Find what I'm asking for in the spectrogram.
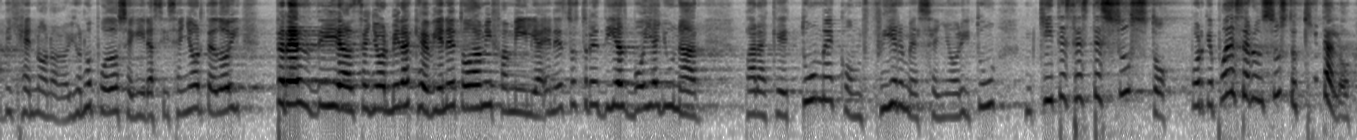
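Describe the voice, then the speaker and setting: A Colombian woman preaches in a high voice, with long reverb ringing around her. She speaks straight to her listeners and tells her testimony like a story. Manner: animated storytelling, addresses listeners directly. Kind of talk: youth sermon with personal testimony. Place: large reverberant meeting hall. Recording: long hall reverb from a sound system.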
